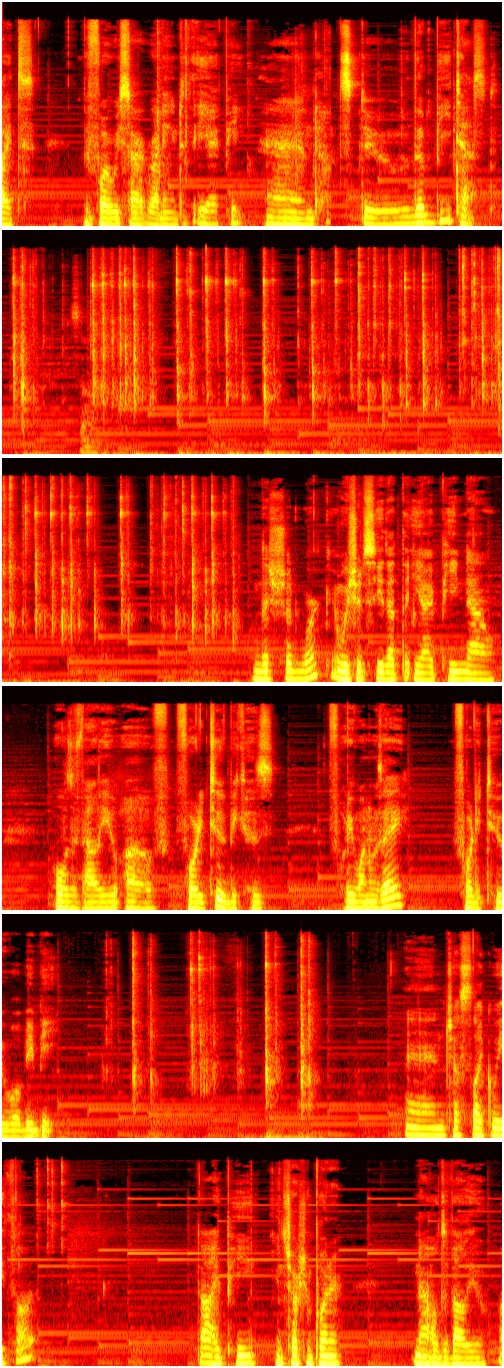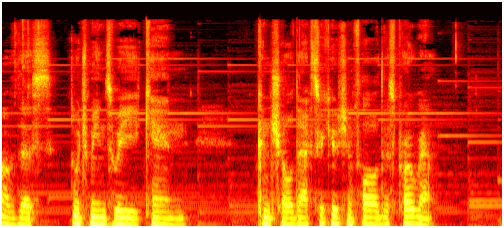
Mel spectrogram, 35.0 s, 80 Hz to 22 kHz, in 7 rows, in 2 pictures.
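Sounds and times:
quiet background music: 0.0 - 35.0
keyboard typing: 1.4 - 12.5, 21.0 - 23.3, 25.3 - 25.8, 30.0 - 31.6.

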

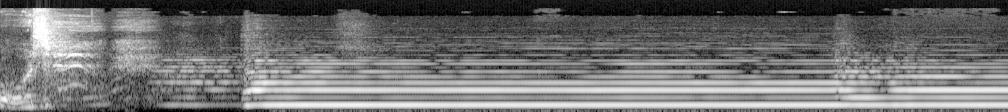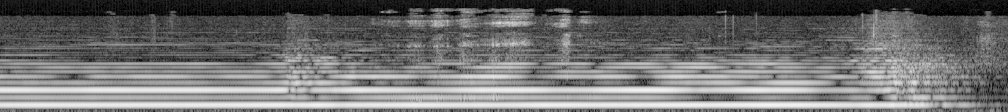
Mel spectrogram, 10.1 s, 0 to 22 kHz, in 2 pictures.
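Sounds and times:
wind instrument holding a note: 0.9 - 10.0.

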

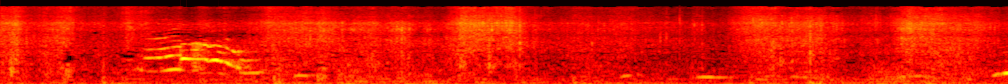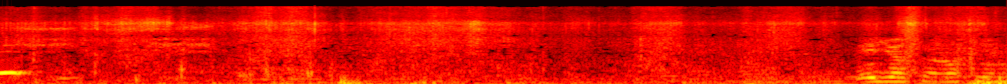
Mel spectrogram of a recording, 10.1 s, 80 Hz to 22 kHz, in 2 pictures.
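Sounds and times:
rustle of dry straw: 0.0 - 10.0.

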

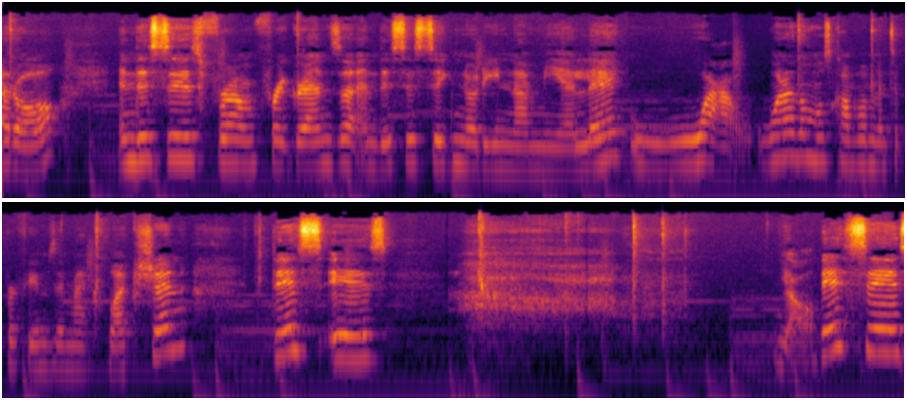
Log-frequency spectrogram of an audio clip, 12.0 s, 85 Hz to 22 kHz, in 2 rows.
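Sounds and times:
background music with steady beat: 0.0 - 12.0
woman sighing breathily: 9.0 - 10.8.

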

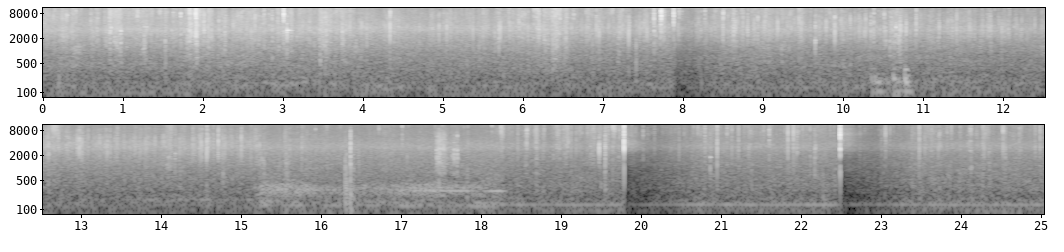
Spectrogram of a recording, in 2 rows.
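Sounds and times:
fire hiss: 0.0 - 25.0
wood fire crackling and popping: 0.0 - 25.0.

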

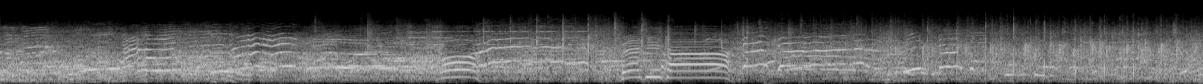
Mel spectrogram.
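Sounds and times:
crowd shouting and cheering: 0.0 - 12.0
long drawn-out shout: 0.2 - 11.0.

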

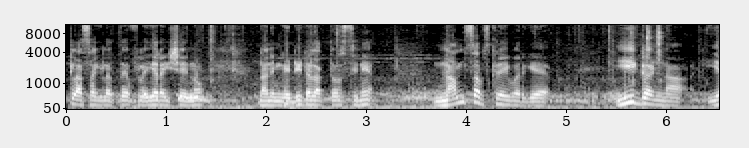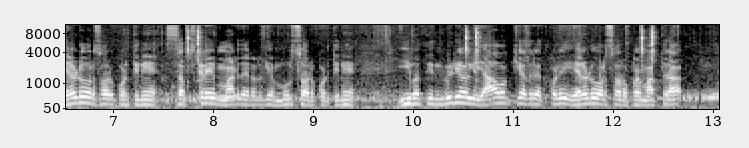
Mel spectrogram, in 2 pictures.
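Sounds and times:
pigeon cooing: 0.8 - 10.7, 12.2 - 13.0.

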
